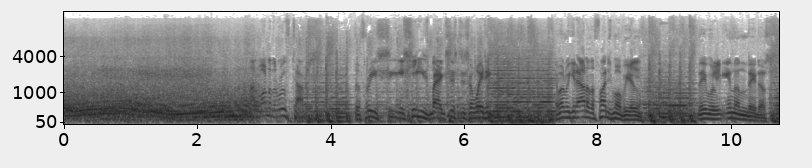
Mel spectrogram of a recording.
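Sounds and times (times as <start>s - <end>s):
car engine drone while driving fast: 0.0s - 7.4s
speech: 3.5s - 10.7s.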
